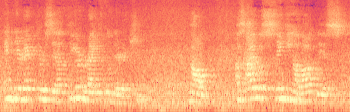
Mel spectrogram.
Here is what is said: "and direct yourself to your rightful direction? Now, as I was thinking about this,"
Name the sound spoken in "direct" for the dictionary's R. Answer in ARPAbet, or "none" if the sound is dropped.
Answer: R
